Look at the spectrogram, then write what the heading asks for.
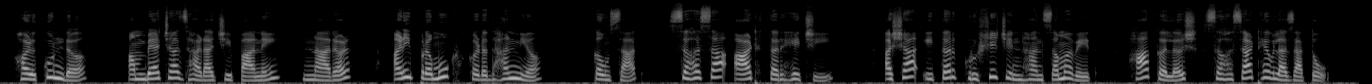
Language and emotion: Marathi, neutral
